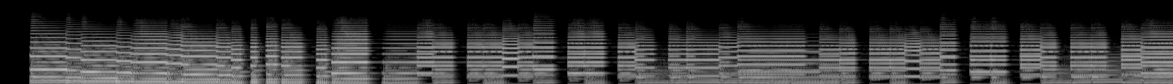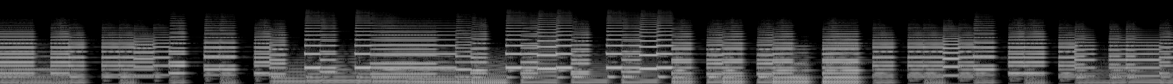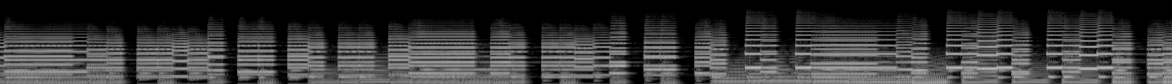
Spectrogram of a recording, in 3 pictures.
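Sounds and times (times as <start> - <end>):
brass quintet playing a march: 0.3 - 35.1.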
